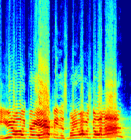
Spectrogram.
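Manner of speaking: fast, rising into a loud mock cry; mock grandkid question. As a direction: tease him like a puzzled grandchild. Grandchildren questioning old photo.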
